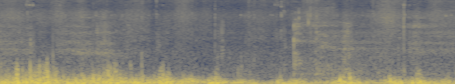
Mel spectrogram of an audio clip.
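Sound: footsteps on asphalt road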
